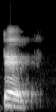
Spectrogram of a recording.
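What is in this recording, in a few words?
"deck", Nigerian Pidgin, female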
